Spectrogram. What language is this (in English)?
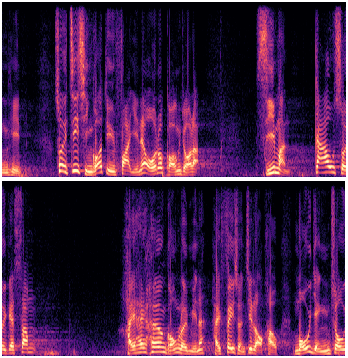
Cantonese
